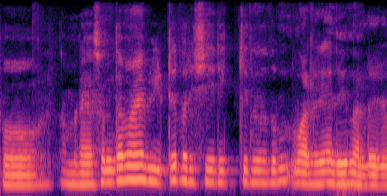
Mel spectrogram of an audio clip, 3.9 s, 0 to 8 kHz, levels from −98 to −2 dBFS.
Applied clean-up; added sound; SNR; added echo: none; none; none; none.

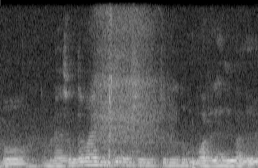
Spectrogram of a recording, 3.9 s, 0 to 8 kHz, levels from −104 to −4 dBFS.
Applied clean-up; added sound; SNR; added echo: none; Breathing; 8 dB; reverberation time 0.7 s.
